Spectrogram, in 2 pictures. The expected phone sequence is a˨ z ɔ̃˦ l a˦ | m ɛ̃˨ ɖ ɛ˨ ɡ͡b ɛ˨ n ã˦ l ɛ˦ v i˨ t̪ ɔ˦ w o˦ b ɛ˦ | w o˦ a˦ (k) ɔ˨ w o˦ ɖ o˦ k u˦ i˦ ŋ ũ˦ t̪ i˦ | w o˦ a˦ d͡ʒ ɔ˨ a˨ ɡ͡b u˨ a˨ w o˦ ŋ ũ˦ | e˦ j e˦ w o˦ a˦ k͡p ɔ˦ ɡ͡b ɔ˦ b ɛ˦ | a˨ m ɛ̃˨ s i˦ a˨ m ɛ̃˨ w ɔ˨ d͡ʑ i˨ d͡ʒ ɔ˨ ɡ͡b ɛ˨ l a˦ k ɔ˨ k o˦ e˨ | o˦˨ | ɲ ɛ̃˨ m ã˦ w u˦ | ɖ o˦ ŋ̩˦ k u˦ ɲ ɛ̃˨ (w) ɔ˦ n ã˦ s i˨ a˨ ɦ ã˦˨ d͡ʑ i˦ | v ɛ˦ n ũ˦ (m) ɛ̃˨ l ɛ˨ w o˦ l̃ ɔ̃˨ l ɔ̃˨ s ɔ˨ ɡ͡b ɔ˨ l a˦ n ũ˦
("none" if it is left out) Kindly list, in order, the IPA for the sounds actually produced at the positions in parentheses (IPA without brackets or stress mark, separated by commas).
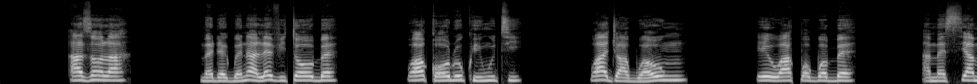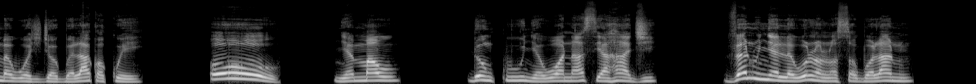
k, w, ɲ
